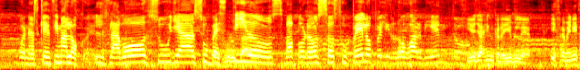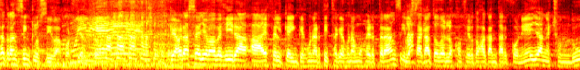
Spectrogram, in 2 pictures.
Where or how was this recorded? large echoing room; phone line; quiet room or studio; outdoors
outdoors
